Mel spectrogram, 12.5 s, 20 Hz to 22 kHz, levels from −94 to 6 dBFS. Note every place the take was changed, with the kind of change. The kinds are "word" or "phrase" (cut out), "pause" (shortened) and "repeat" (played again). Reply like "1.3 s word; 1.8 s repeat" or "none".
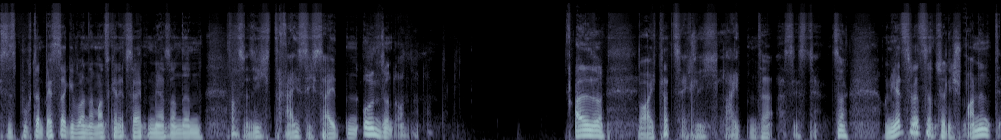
1.6 s word; 2.8 s word; 8.0 s word; 8.9 s word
